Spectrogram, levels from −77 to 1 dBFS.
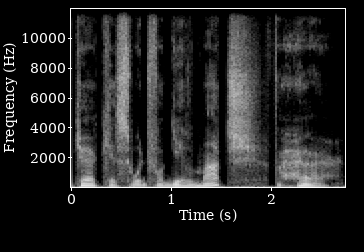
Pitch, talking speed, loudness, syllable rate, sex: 100 Hz, 130 wpm, -17 LUFS, 3.4 syllables/s, male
